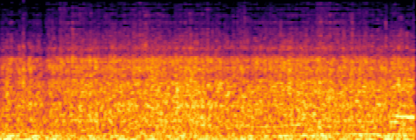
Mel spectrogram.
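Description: A windscreen wiper swipes across the glass.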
